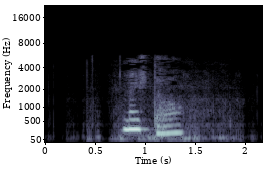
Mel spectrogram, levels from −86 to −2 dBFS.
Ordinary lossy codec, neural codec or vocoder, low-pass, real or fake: MP3, 24 kbps; codec, 16 kHz, 4.8 kbps, FACodec; 7.2 kHz; fake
